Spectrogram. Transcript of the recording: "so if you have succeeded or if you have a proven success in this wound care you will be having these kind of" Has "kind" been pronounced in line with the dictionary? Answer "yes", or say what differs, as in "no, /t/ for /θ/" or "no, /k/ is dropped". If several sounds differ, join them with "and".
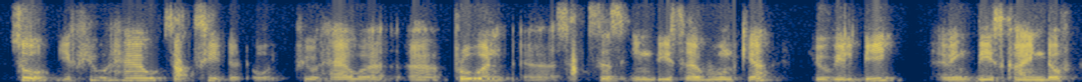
yes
